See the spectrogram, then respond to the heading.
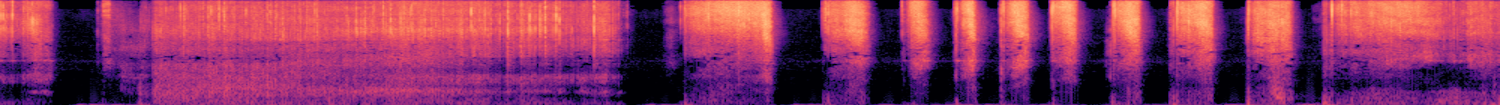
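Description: Fingernails rapidly scratch and rub across the surface of a large, solid, flat Himalayan salt slab. A few seconds of continuous gritty, raspy scraping are followed by a brief pause, then a quick run of separate bright scratching strokes with short silences between them.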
